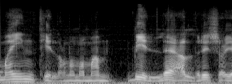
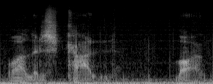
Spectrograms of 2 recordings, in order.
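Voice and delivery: hushed whisper; 7 semitones lower, 10 dB quieter than usual. A narrator's reading. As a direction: let it fall to a whisper. Climax of grim tale.

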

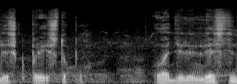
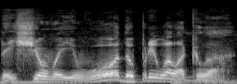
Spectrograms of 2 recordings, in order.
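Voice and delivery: high, indignant cry; old man's yell; 9 semitones higher than usual. A narrator's reading. Old man sees his wife brought the commander, indignant yell. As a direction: complain in a raised, scornful voice. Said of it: "завопил он".

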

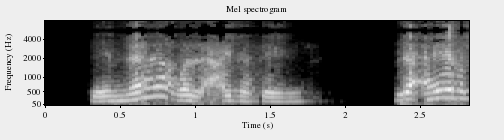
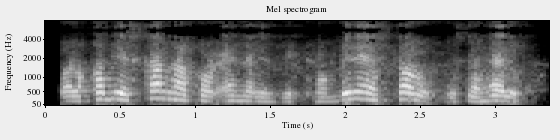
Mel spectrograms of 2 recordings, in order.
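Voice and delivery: ordinary talk

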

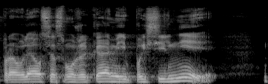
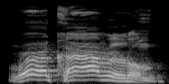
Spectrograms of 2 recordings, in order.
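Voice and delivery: high, very slow gurgling snort; gurgling creature voice; 11 semitones higher, much slower than usual. A narrator's reading. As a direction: snort the name like a wet beast. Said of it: "при звуке булькающего голоса".

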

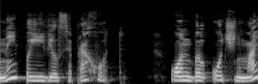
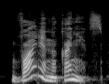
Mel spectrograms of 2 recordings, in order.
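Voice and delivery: plain reading voice

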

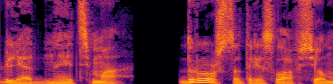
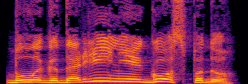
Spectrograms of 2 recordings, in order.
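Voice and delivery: higher cry full of hope and relief; relieved cry; 10 semitones higher than usual. Acted. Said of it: "вскричал Трок-Мартин". (радостный возглас облегчения)

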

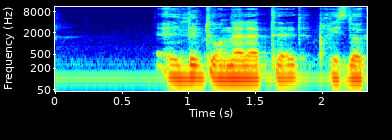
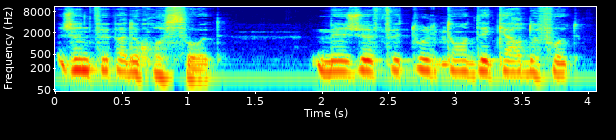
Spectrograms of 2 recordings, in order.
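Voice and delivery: put-on high little-girl voice, full of conviction; 8 semitones higher than usual. A narrator's reading. Little girl boasts to her father, with conviction. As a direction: state it firmly in a child's higher pitch. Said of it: "dit avec conviction".

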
